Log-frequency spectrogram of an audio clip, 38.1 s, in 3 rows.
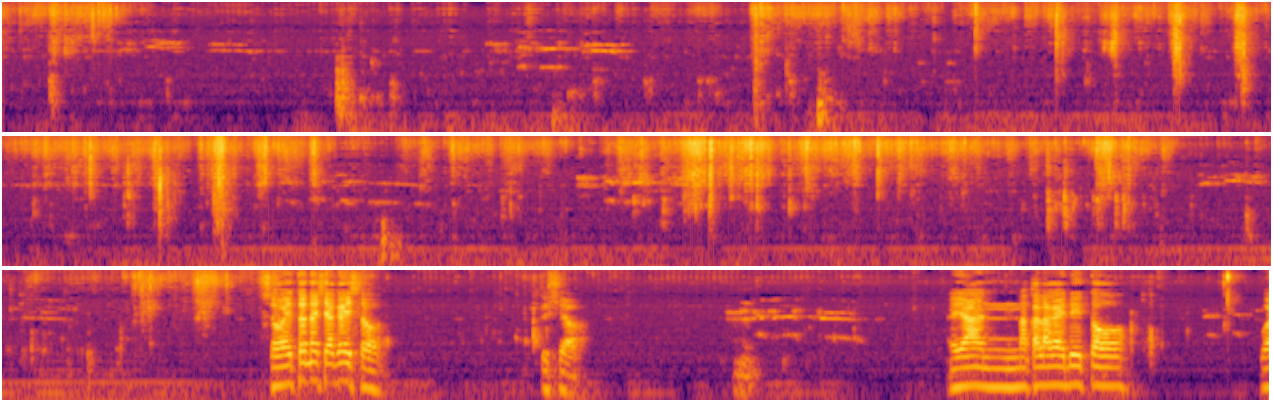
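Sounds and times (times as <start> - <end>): plastic and bubble wrap crinkling: 0.0 - 2.3, 4.9 - 28.6
chicken clucking: 15.4 - 19.9, 22.1 - 26.8, 32.6 - 34.0.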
